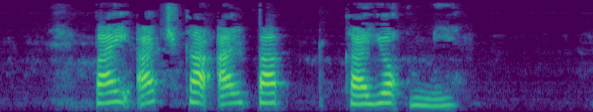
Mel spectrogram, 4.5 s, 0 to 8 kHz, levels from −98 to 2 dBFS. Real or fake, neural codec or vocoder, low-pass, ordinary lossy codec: fake; vocoder, 22.05 kHz, 80 mel bands, HiFi-GAN; 7.2 kHz; MP3, 32 kbps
